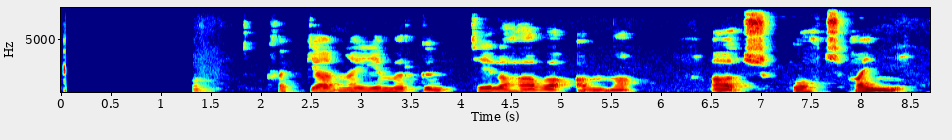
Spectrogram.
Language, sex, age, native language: Icelandic, male, 14, Icelandic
